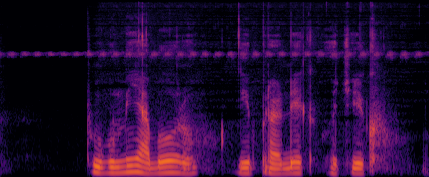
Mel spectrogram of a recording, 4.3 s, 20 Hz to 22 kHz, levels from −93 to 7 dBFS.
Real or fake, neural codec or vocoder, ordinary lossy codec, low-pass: real; none; none; none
